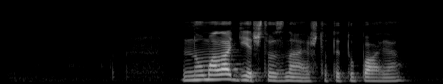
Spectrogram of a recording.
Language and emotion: Russian, angry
